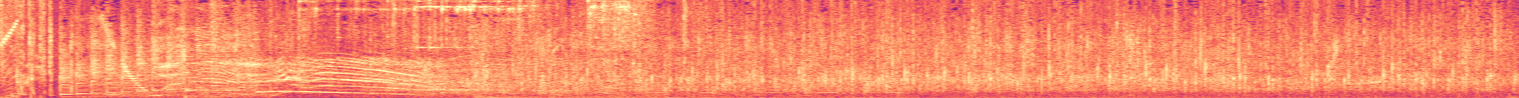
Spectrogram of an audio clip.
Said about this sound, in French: J'adore ce jingle. Il me fait délirer. Je sais pas vous, mais moi j'adore. C'est ridicule, mais j'aime bien.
